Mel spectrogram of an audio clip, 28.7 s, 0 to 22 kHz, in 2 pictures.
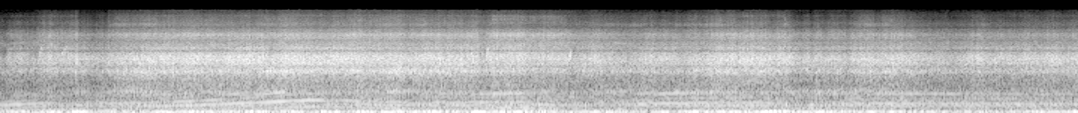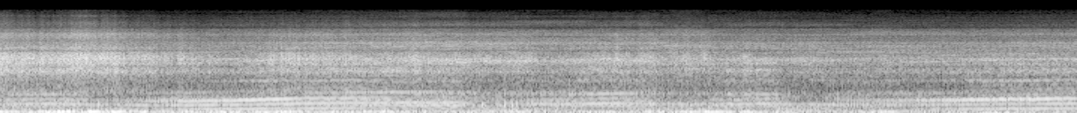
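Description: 600 cc inline-four sport motorcycle engine pulling through the gears, its pitch rising and falling several times as the throttle opens and closes, heard from the bike itself with wind rushing over the microphone. It is louder and busier in the first half and runs more gently later as the bike slows.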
